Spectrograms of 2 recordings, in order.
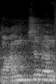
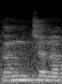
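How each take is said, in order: First: The first vowel is long. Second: The first vowel is short. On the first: The speaker calls it wrong. "कांचन নয়" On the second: The speaker calls it right. "कंचन बरन कांचन নয় कंचन"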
